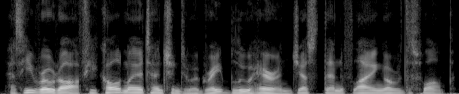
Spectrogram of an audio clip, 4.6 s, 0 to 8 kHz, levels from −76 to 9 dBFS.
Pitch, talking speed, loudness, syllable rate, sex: 110 Hz, 250 wpm, -16 LUFS, 5.5 syllables/s, male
